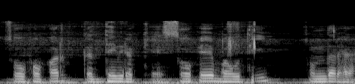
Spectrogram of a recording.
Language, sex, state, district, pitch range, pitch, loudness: Hindi, male, Uttar Pradesh, Saharanpur, 95-125 Hz, 120 Hz, -23 LUFS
